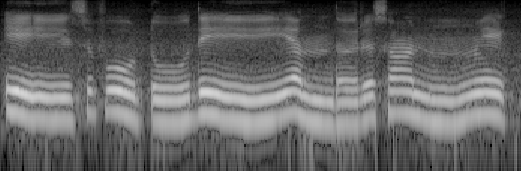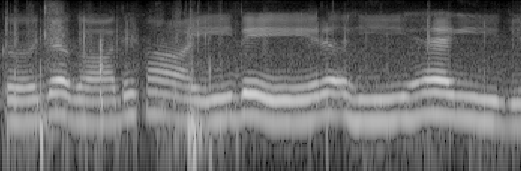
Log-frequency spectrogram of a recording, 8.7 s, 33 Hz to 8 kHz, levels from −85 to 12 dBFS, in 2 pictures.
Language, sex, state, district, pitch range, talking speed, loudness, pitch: Punjabi, male, Punjab, Kapurthala, 160-200 Hz, 85 wpm, -16 LUFS, 180 Hz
